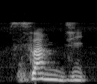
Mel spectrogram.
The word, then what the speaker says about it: samedi: me dit ici généralement les français ne prononce pas le e donc on dit directement samedi samedi et dimanche 10 manches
